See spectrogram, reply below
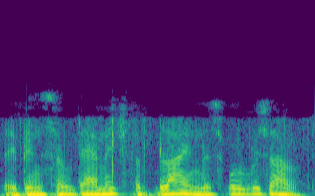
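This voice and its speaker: An actor playing a smooth, vindictive middle-aged doctor in an old radio thriller, speaking in a measured, insinuating, menacing way. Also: male voice, fairly low pitch, lightly acted. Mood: controlled, professional. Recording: tinny, noisy vintage radio recording.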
